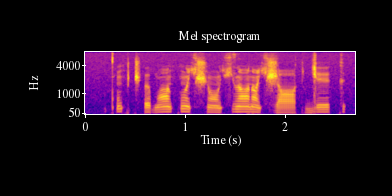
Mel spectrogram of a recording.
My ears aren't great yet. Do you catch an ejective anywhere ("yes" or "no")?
yes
